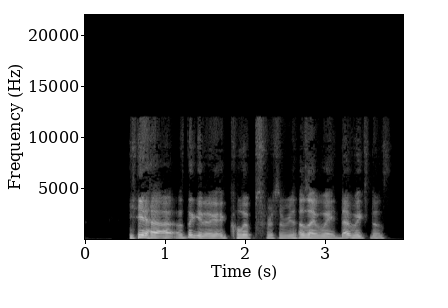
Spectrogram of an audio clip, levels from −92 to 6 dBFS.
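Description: No technical faults are audible anywhere in the speech.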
